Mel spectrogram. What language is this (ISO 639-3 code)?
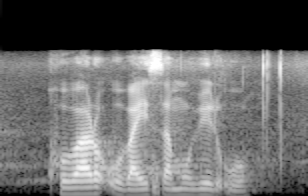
ven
